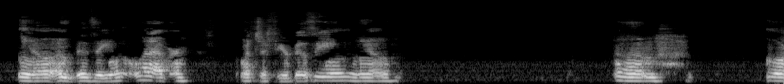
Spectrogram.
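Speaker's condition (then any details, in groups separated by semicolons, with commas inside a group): Cerebral palsy; from birth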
